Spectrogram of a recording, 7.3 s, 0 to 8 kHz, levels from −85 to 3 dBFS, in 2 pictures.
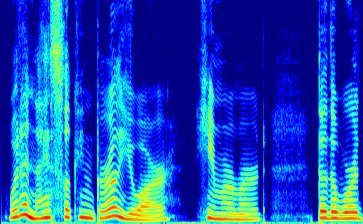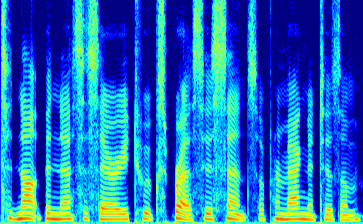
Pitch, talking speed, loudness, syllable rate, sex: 200 Hz, 190 wpm, -18 LUFS, 5.3 syllables/s, female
